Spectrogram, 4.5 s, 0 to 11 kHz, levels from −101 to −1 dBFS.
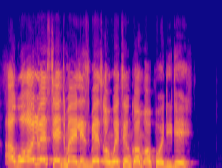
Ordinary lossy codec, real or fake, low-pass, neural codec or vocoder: none; real; 9.9 kHz; none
